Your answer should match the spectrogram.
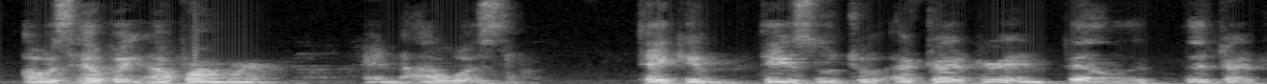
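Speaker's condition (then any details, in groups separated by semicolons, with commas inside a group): Traumatic brain injury; predicted locked-in syndrome, unable to speak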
